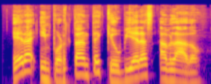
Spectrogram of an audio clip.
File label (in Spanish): "era Importante Que Hubieras Hablado", spanish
